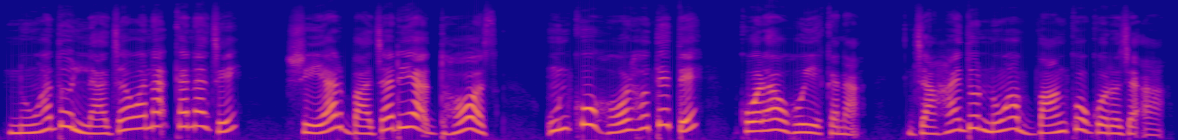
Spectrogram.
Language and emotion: Santali, disgusted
